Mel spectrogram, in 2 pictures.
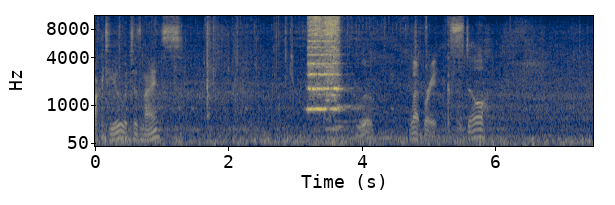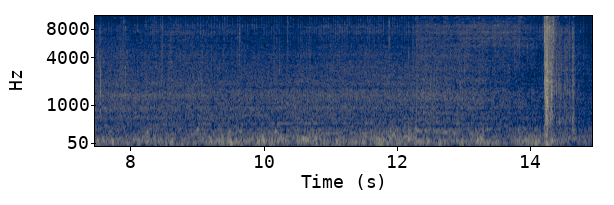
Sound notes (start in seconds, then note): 2.8 brake squeal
